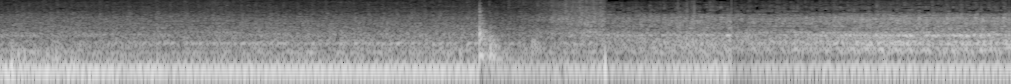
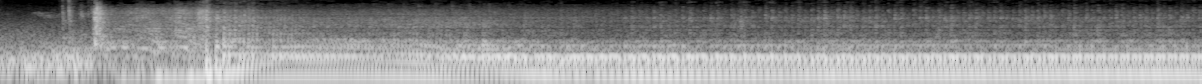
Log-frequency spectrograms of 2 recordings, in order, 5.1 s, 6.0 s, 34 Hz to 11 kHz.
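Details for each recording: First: 1991 Mazda Miata 1.6L fully warmed idle after installing cheap aftermarket headers in place of cracked, leaking stock headers, stock intake; low, even idle rumble with steady beat, no ticking, puffing or exhaust leak, quiet and healthy. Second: 1991 Mazda Miata 1.6 after fitting cheap used aftermarket headers in place of cracked stock ones, downpipe left disconnected with a gap before the catalytic converter: cranks, catches, then a loud, deep, blatty open idle. Exhaust leak at the downpipe.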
